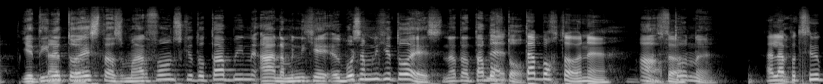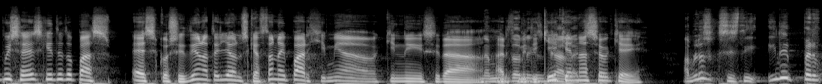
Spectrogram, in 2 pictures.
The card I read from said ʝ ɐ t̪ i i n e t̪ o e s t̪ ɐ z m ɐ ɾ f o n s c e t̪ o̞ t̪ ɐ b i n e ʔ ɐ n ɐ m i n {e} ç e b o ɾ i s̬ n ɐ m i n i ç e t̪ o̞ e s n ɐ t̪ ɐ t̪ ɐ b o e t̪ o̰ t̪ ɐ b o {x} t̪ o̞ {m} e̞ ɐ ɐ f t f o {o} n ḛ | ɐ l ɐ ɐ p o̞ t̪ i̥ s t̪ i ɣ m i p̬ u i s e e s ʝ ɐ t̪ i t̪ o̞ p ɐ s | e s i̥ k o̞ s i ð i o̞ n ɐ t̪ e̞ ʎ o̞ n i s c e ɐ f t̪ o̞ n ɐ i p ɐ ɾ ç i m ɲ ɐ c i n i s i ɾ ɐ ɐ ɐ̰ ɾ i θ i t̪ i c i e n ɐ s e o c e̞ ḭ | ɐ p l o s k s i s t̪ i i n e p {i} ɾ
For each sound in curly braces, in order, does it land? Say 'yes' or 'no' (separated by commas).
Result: no, yes, no, yes, no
